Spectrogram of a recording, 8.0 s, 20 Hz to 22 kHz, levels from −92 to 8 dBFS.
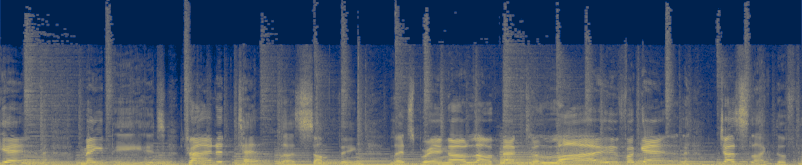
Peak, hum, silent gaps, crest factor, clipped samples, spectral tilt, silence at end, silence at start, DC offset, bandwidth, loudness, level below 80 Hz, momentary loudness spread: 0 dBFS; none; none; 14 dB; under 0.1%; -4.5 dB/octave; 0 s; 0 s; under 0.1%; over 20 kHz; -14 LUFS; -24 dBFS; 8 LU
